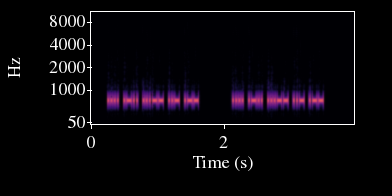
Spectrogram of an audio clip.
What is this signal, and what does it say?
Morse code, heard as a keyed tone, about 49 wpm, 700 Hz. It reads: HL3UW HL3UW
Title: DXCC-100 Call Signs - 5 Characters - Repeated 2x - 50wpm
